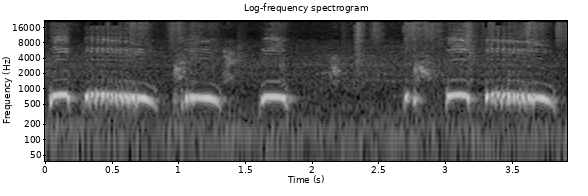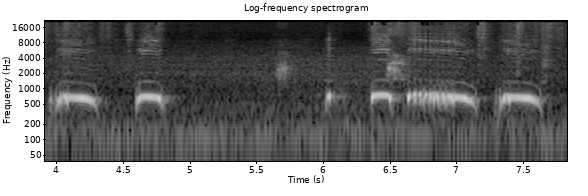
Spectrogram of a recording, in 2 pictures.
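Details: Spotted dove decoy calling in Thailand to lure wild birds: deep, resonant coos near one pitch, each note ending in a slight downward slur, given in quick phrases of three to four notes with short pauses, with a faint background hum.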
